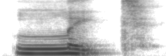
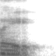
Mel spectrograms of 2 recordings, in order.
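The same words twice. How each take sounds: First: The final T is strong and clearly released. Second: The final T is swallowed and barely heard. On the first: The speaker calls it wrong. "We don't pronounce it late" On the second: The speaker calls it right. "we kind of swallow this T"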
